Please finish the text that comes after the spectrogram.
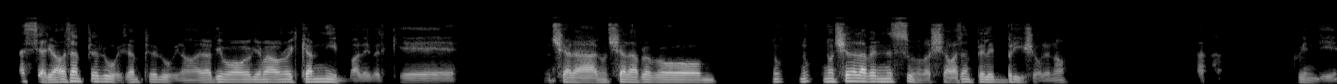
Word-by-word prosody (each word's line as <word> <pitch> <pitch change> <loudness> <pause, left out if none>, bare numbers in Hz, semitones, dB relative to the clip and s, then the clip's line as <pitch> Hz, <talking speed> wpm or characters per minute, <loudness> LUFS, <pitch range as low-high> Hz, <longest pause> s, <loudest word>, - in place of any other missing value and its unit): Eh - - -5
sì, - - -3
arrivava 115 +2 +4
sempre 140 -2 +2
lui, 120 -9 0
sempre 115 +1 -3
lui, 100 -6 -5
no, 95 +1 -8
era 110 +1 0
tipo 115 -1 +1
lo 115 - 0
chiamavano 115 0 +1
il 120 - -2
cannibale 115 -9 0
perché 90 0 -7 0.8
non - - -21
c'era 100 -3 +2
non 105 - -6
c'era 115 +1 +2
proprio 110 -1 +2 0.7
no 125 -1 -7
no 135 +2 -6
non 135 +1 0
ce 150 - +5
n'era 145 -2 +7
per 135 0 +2
nessuno, 130 -4 -1
lasciava 100 +1 -2
sempre 125 0 -2
le 115 0 +1
briciole, 105 -5 -6
no. 100 +1 -11 1.3
Ah-ah. - - -18 0.7
Quindi 90 -5 -11
110 Hz, 155 wpm, -24 LUFS, 100-125 Hz, 1.3 s, n'era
